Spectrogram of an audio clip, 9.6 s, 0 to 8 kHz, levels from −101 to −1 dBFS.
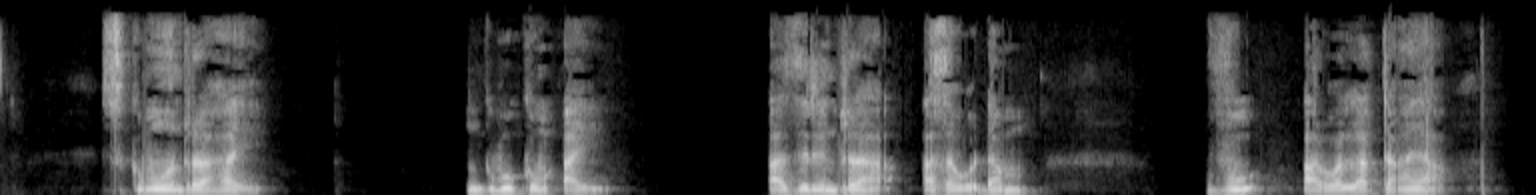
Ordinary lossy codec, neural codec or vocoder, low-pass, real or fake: AAC, 32 kbps; none; 7.2 kHz; real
